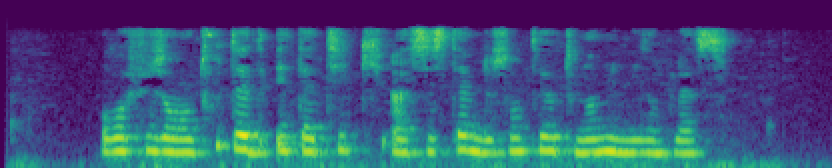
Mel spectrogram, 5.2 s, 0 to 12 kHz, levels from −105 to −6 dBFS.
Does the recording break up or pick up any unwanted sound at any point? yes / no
no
